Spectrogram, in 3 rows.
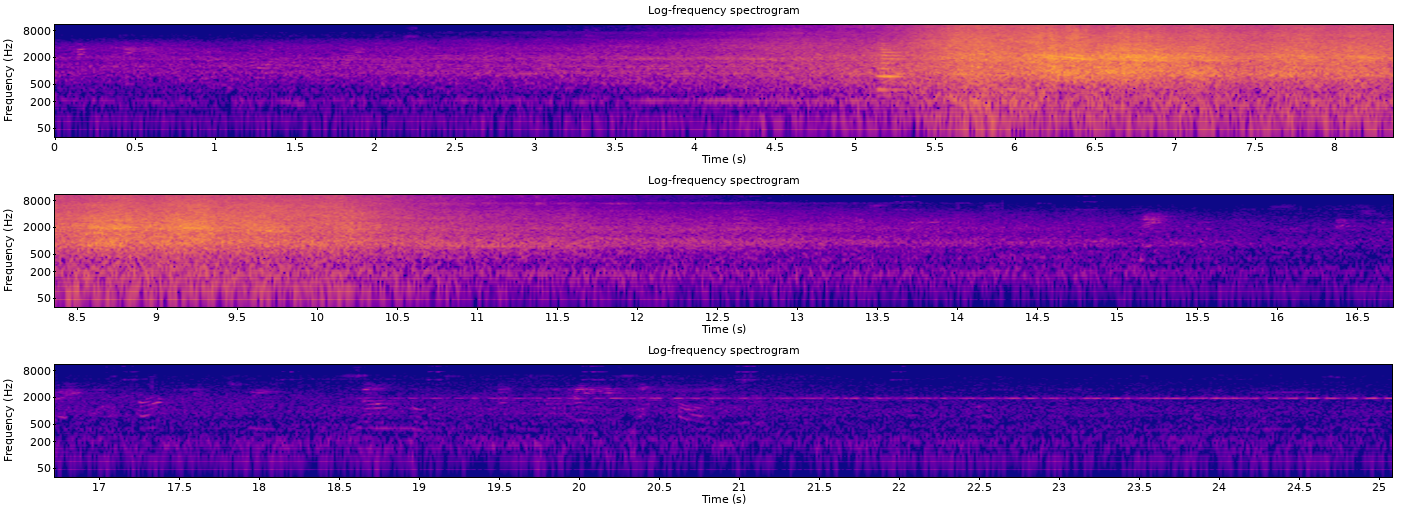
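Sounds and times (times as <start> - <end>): train wheels rushing on rail: 0.6 - 15.7.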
